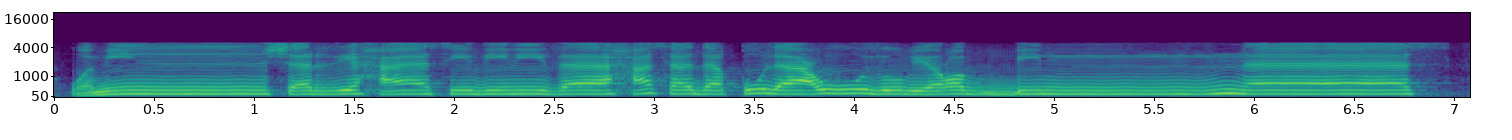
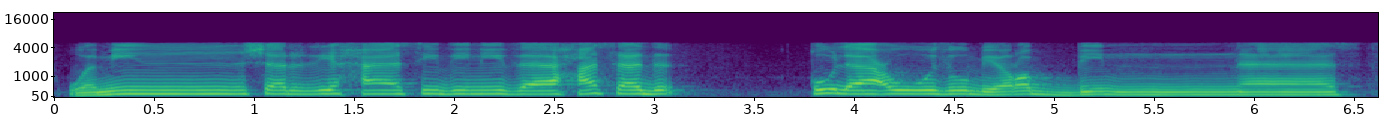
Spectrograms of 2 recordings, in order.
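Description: First: 'Hasad' runs straight into 'qul' without pause. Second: A brief breathless pause follows 'hasad'. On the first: The speaker calls it wrong. "هكذا بالوصل من غير بسملة" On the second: The speaker calls it right. "سكتة خفيفة ونتابع"

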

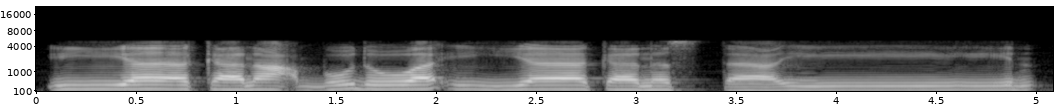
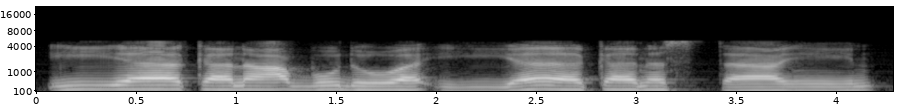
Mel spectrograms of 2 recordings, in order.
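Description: First: The vowel before the final n is medium. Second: The vowel before the final n is short. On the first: "أو أربع" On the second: "نقف على النون بالسكون والياء قبلها حركتين"

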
